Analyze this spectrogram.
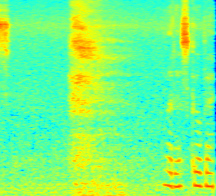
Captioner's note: sigh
